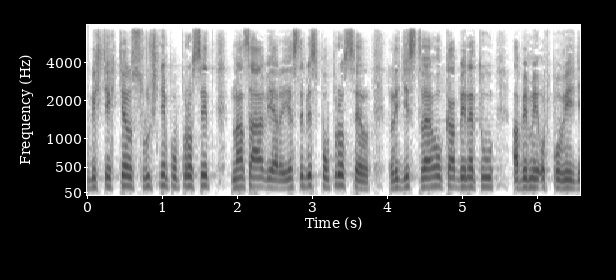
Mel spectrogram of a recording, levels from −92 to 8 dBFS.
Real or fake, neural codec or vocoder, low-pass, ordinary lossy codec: real; none; 7.2 kHz; none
